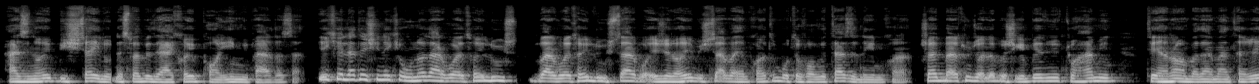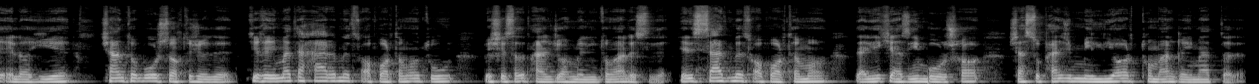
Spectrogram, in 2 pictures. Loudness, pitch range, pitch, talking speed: -20 LUFS, 125-150 Hz, 135 Hz, 170 wpm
